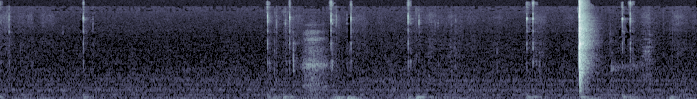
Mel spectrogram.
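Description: Near silence with a few faint clicks of a computer mouse and keyboard, the sharpest a single click about seven seconds in.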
